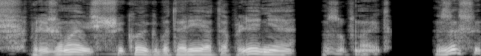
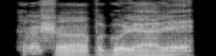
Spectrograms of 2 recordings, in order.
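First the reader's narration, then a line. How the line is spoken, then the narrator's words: Hoarse reply. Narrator (Russian): хрипло отвечает Витька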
